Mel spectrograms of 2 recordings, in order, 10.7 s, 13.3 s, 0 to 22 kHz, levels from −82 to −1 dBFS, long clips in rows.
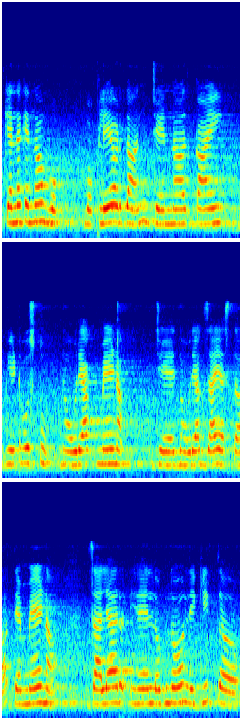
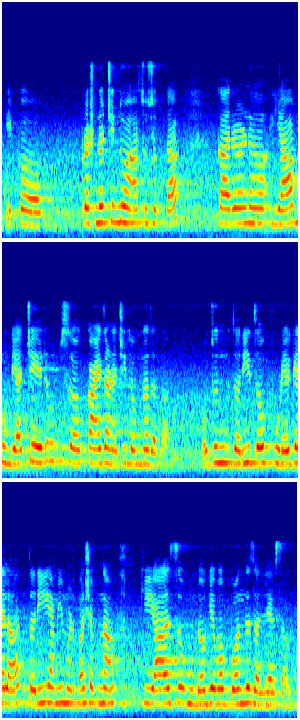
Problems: background sounds at intervals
